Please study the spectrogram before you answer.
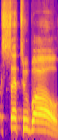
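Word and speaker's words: Setúbal: it looks nothing like setubal does it no it's not the accent is not there the accent is on the u and it's not it's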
